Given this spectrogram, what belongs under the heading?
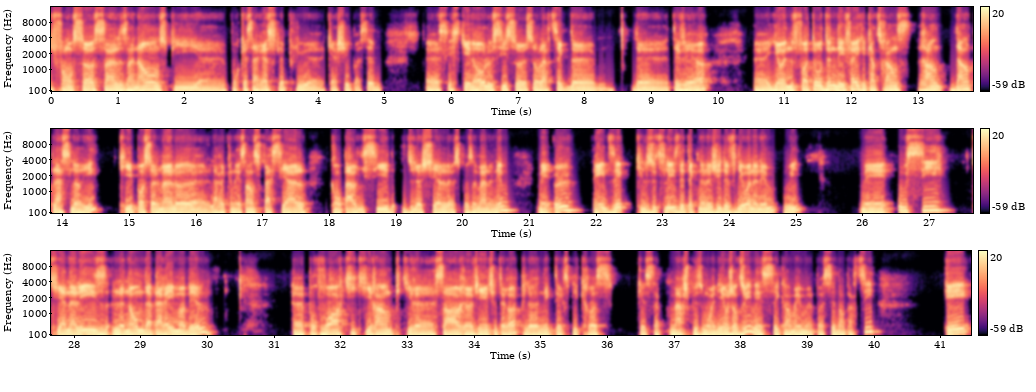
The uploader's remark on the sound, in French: Locaux virtuels par Zoom. Locaux virtuels par Zoom.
